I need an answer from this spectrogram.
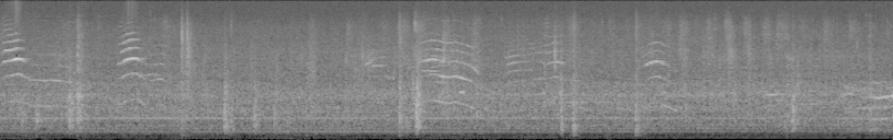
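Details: Adult rescued cats at Tokyo Cat Guardian's shelter cat cafe in Otsuka, Tokyo, where Tora, a tabby, chases and grooms her friend Hachiware: repeated short arching meows with rising-falling overtones, scattered through the room with small clicks and knocks.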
